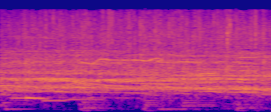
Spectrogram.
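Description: A crowd applauds and cheers in a steady, dense roar of clapping mixed with shouts and whoops, holding at an even loudness throughout without fading.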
